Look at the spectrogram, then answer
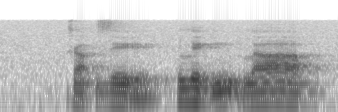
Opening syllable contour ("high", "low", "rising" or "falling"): high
